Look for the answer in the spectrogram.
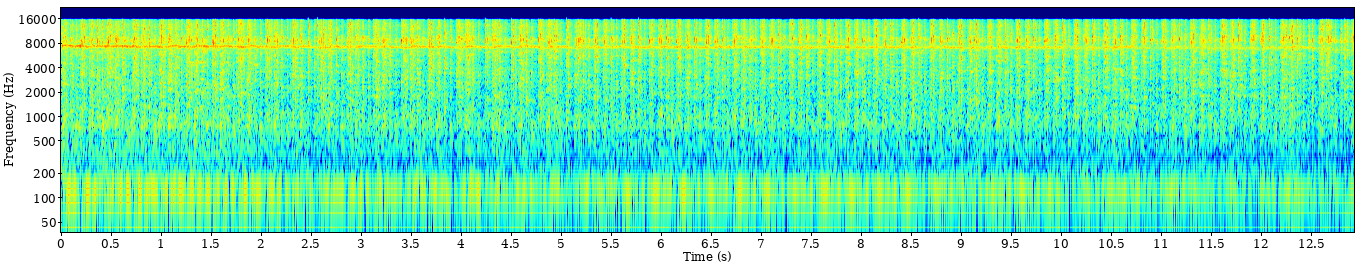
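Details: LS-swapped Chevy S-10 burnout truck, first start-up, 30 psi fuel pressure: loud, lumpy V8 idle through open headers, steady, no knocks or rattles; normal idle, though small leaks and no coolant flow noted.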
